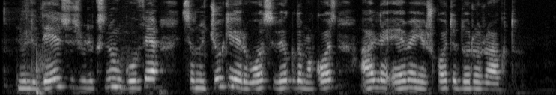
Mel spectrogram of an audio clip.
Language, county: Lithuanian, Vilnius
